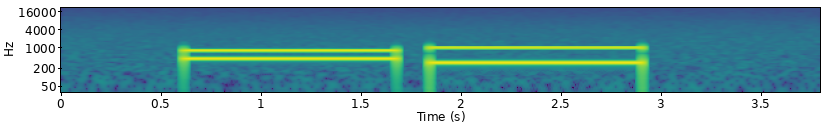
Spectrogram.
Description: Aircraft SELCAL, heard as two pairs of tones. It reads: DK-AM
